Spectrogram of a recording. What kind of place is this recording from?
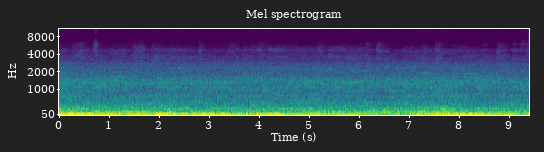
car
